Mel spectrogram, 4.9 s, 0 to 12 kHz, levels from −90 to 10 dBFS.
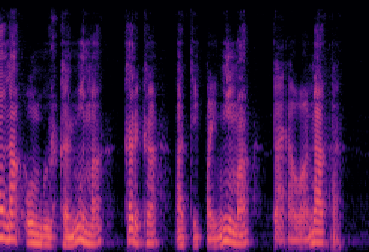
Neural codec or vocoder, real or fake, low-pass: codec, 44.1 kHz, 1.7 kbps, Pupu-Codec; fake; 10.8 kHz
